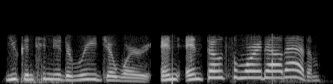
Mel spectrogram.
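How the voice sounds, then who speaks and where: A woman's voice: a little high, sing-song, brisk, no echo. A middle-aged woman on a church prayer call, speaking earnestly with stammered restarts, heard over the phone. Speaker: caller on a prayer line. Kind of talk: spoken encouragement in a church call. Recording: tinny dry phone line.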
